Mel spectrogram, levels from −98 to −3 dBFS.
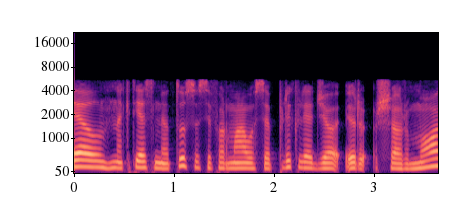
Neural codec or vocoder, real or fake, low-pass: codec, 24 kHz, 0.9 kbps, DualCodec; fake; 5.4 kHz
